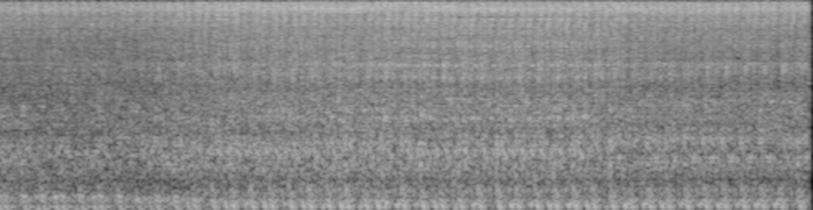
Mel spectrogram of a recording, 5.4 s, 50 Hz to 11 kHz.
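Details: Brand-new 23hp Briggs & Stratton Vanguard twin on a tractor: even putter about four pulses a second, no misses or knocks, normal idle.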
